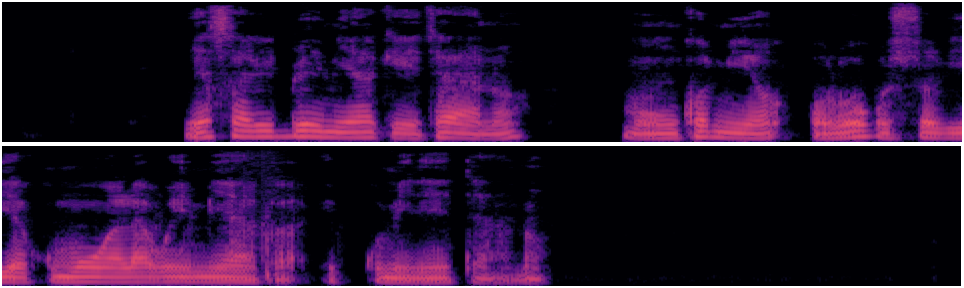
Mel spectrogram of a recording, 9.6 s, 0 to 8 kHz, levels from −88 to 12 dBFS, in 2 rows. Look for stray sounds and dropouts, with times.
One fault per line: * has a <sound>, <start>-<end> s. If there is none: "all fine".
all fine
